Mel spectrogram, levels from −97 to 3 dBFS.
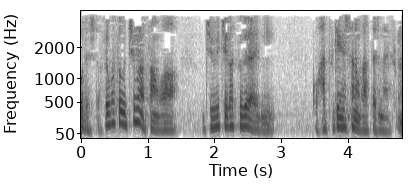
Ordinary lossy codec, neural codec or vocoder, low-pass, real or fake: MP3, 16 kbps; vocoder, 44.1 kHz, 128 mel bands every 512 samples, BigVGAN v2; 3.6 kHz; fake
